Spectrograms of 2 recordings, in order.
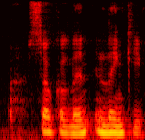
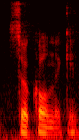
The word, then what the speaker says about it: Sokolniki: anodized dome in I never know how to pronounce this. Sokolinki Park, Moscow, 1959. Can you pronounce it? What was it? Sokolniki.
